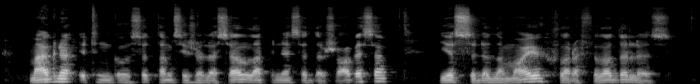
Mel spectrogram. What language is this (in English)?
Lithuanian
